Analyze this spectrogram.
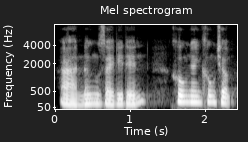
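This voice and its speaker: A man narrating a romance audiobook with a steady, even reading. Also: medium pitch, unhurried. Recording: long hall reverb.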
